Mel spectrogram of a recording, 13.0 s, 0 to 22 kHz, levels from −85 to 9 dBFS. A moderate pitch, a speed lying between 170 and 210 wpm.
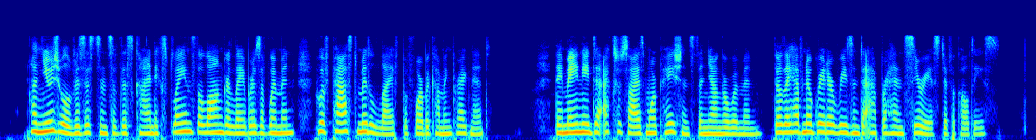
No: high, 205 Hz; average, 180 wpm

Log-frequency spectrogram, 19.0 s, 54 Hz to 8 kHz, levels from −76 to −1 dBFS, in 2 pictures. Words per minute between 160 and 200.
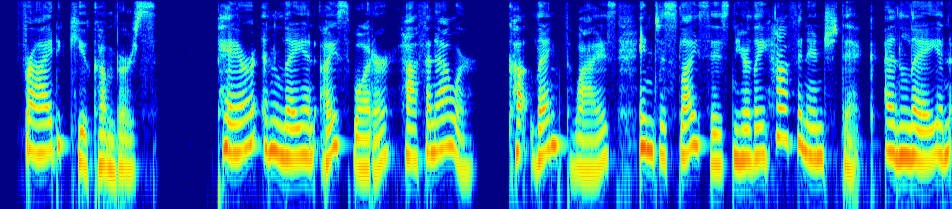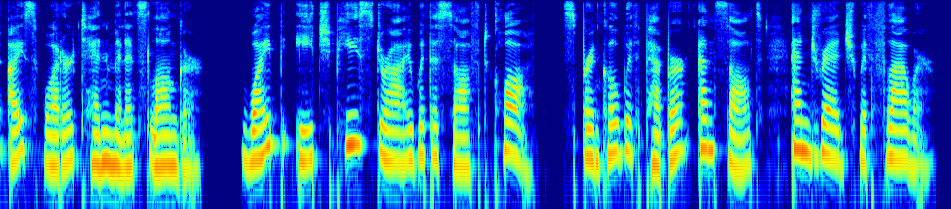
No: average, 145 wpm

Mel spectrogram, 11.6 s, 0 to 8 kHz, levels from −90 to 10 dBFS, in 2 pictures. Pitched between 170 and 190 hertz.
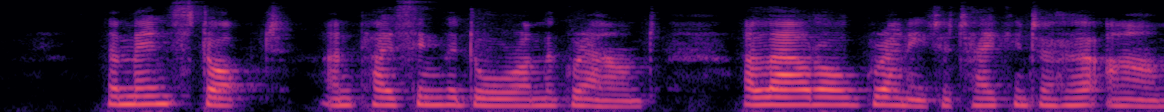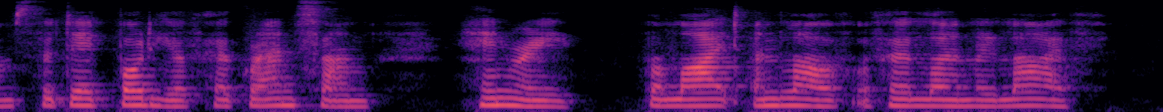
Yes: medium, 185 Hz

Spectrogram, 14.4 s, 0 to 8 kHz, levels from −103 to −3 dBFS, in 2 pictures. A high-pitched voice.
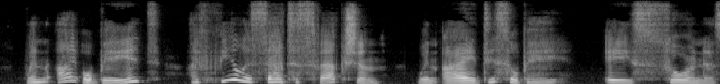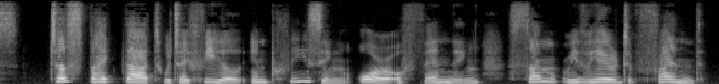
Yes: high, 225 Hz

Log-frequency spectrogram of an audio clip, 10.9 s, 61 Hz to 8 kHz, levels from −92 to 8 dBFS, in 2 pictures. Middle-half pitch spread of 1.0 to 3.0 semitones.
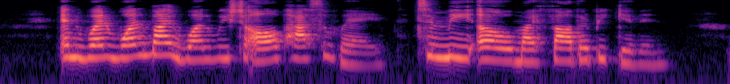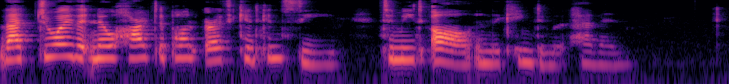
No: average, 4.4 semitones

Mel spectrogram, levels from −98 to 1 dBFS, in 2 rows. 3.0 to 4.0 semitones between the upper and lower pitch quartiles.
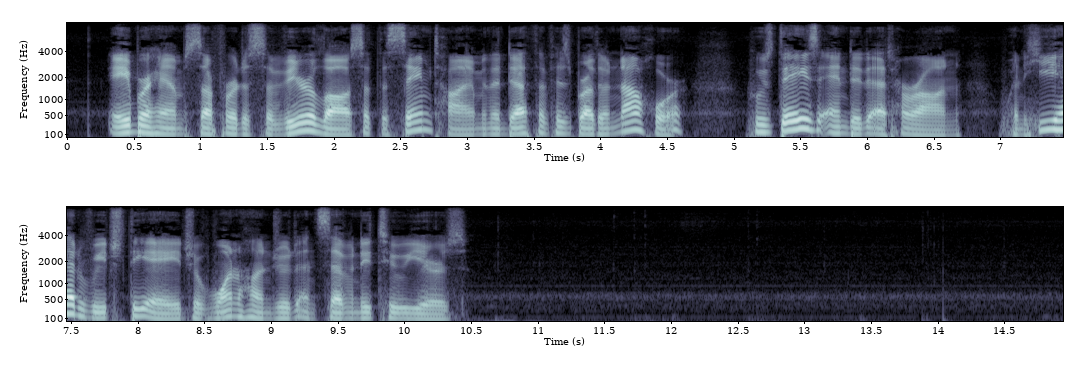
No: average, 4.6 semitones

